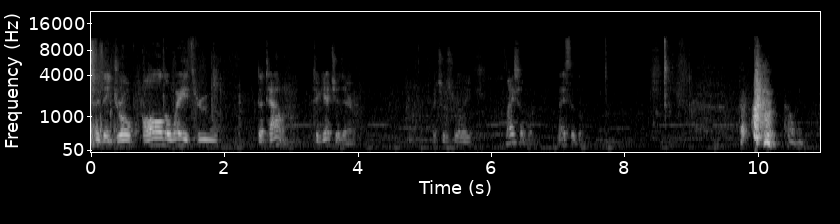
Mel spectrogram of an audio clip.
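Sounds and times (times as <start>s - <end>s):
speech: 0.1s - 4.1s, 5.1s - 7.5s, 9.7s - 10.8s
intake of breath: 8.8s - 9.6s
exhale: 8.9s - 9.6s
person sneezing: 9.8s - 10.6s.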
